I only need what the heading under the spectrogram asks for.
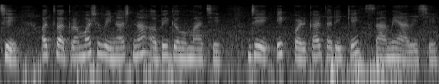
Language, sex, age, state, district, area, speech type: Gujarati, female, 30-45, Gujarat, Kheda, rural, spontaneous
